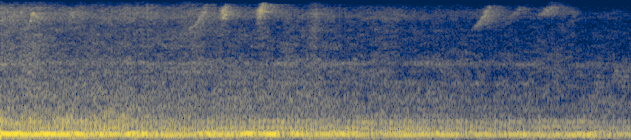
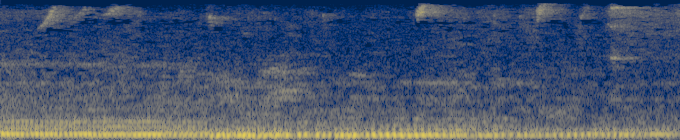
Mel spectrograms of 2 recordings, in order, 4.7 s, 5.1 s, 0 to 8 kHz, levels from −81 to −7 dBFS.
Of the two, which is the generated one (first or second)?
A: first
